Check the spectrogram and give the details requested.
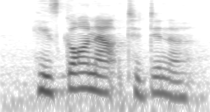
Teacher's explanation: we stress he's gone out and dinner the two is unstressed when we link out which is stressed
